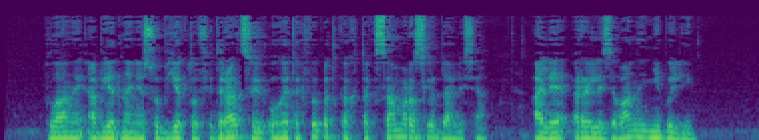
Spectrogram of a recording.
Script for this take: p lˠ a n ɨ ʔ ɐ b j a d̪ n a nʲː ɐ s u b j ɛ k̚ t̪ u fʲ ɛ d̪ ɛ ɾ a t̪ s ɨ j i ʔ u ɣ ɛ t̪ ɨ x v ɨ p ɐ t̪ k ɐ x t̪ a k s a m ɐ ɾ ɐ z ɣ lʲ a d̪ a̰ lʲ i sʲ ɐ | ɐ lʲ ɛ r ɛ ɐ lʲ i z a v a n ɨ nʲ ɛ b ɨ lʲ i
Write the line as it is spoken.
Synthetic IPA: p lˠ a n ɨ ʔ ɐ b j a d̪ n a nʲː ɐ s u b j ɛ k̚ t̪ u fʲ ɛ d̪ ɛ ɾ a t̪ s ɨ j i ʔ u ɣ ɛ t̪ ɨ x v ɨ p ɐ t̪ k ɐ x t̪ a k s a m ɐ ɾ ɐ z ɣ lʲ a d̪ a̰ lʲ i sʲ ɐ | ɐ lʲ ɛ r ɛ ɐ lʲ i z a v a n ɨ nʲ ɛ b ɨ lʲ i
